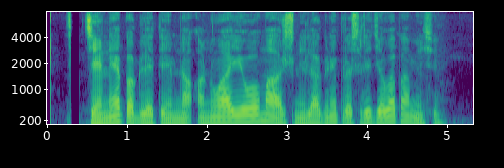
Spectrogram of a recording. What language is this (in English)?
Gujarati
